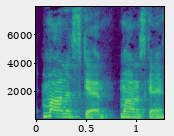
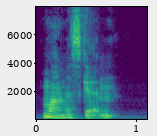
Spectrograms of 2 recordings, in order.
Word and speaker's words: Måneskin: Måneskin. It's Dutch for moonlight. They're an Italian rock band, but the name comes from the Dutch word for moonlight. Måneskin.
